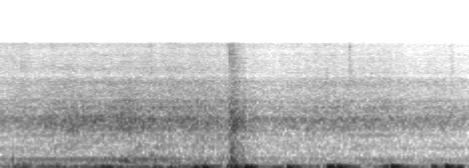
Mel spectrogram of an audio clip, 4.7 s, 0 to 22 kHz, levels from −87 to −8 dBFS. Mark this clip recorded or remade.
recorded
